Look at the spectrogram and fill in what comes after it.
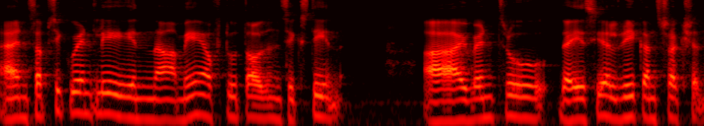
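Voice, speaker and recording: A man at a very slow pace, fairly even in intonation, against a quiet background. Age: 60s. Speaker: patient, amateur badminton player. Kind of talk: testimony. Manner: halting, many fillers.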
